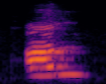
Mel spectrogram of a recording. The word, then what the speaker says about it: Pun: It's Pun, P-U-N. Yes, because they couldn't pronounce it.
